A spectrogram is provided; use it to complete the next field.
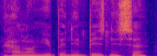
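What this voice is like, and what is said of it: Put-on thick accent. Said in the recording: “thick accent”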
